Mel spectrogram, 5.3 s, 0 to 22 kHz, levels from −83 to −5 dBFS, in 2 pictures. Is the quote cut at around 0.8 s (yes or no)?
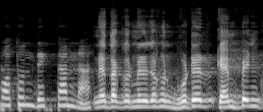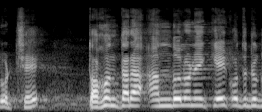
yes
